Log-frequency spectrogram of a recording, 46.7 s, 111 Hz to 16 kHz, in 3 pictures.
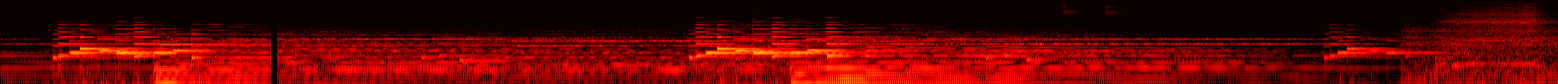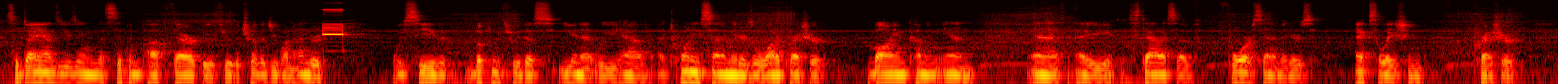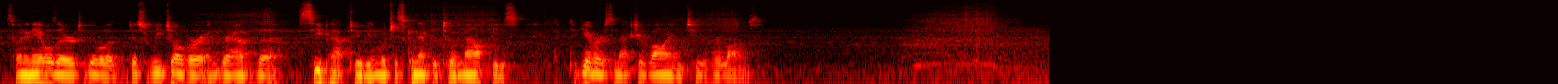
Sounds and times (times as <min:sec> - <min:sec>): Speech: 0:15.6 - 0:18.8, 0:19.5 - 0:38.8
Beep, bleep: 0:18.8 - 0:19.1.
